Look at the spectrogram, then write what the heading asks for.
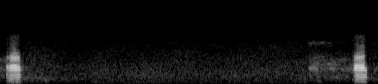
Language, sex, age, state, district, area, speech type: Sanskrit, male, 18-30, Odisha, Ganjam, rural, conversation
